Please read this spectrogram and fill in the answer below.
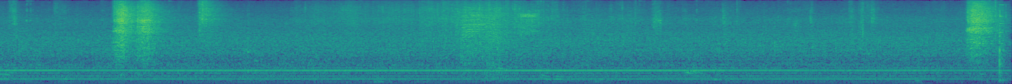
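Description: A steady electric motor hum holding several fixed pitches at an even level, with a few brief rustles: about a second in, around the middle and just before the end.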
